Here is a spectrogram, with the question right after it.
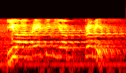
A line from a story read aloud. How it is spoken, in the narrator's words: shouted Mara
